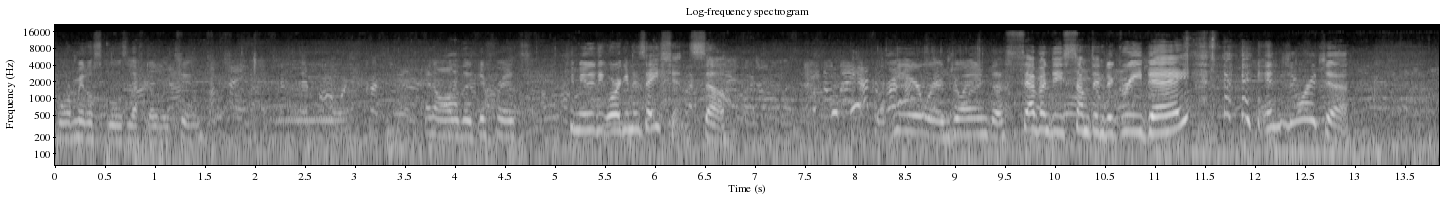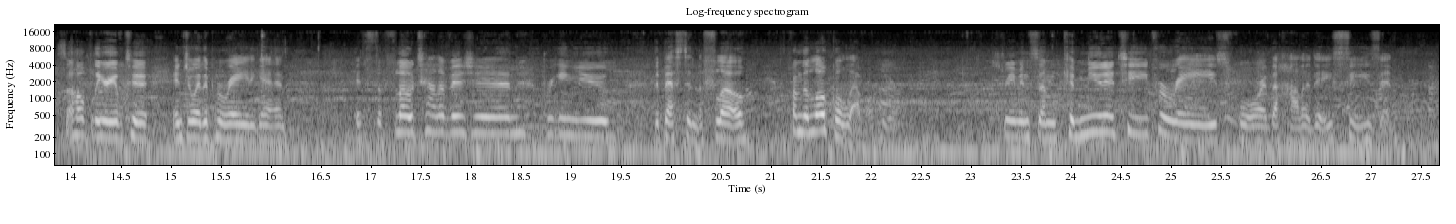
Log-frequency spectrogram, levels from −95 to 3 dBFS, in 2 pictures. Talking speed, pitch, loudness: 125 wpm, 180 Hz, -26 LUFS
